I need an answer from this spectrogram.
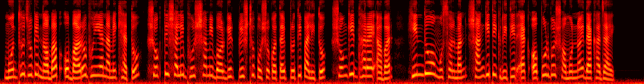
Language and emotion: Bengali, neutral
